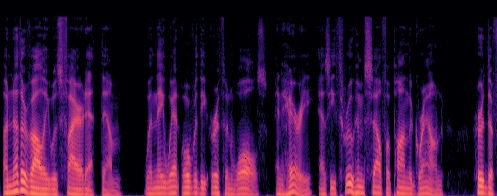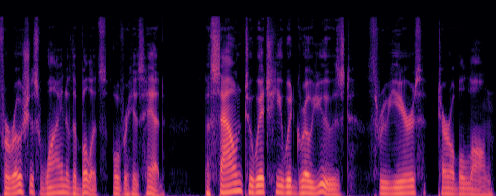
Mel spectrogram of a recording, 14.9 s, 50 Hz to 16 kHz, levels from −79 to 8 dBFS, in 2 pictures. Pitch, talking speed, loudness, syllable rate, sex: 100 Hz, 175 wpm, -20 LUFS, 4.7 syllables/s, male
